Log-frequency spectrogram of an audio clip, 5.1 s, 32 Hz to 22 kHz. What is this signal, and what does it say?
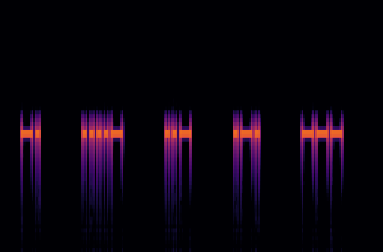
Morse code, heard as a keyed tone, about 25 wpm, spaced as for 12 wpm, 700 Hz. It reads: N4URO
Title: USA Call Signs - 5 Characters - 4x Character Spacing - 25wpm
